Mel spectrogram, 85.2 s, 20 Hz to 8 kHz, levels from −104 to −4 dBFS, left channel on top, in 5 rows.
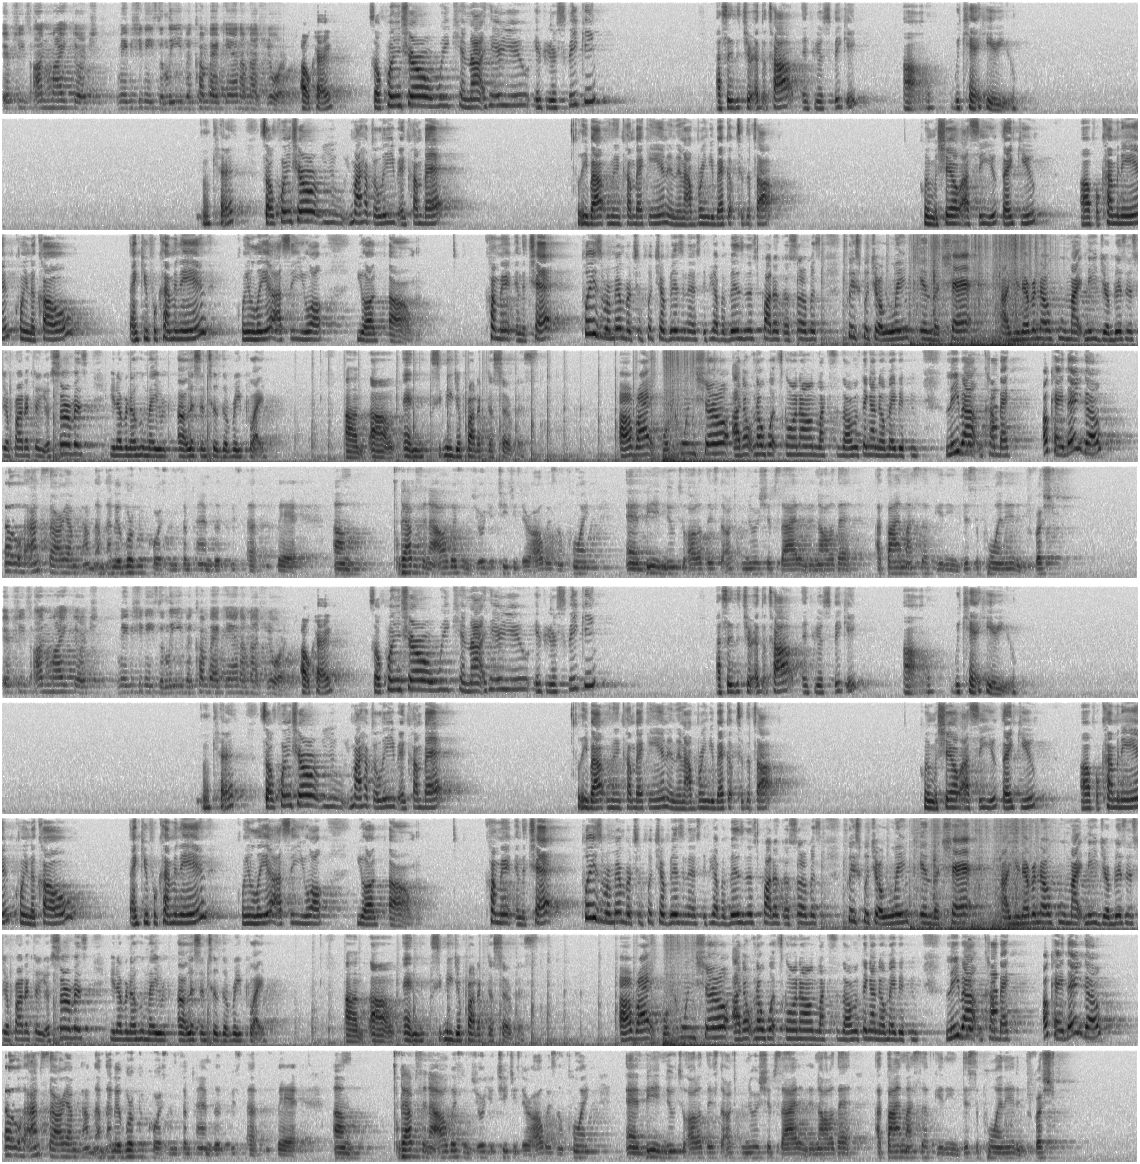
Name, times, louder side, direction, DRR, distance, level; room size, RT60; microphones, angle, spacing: voice 1, 0.0-1.4 1.7-4.3, left 1 dB, 35° left, 6 dB, 3.5 m, -30 dB
voice 2, 4.5-4.9 5.5-8.9 10.7-12.8 13.5-14.0 14.3-15.2 20.0-20.5 20.9-23.6 25.7-28.6 30.9-32.5 33.2-35.2 36.0-37.2 37.7-38.9 39.4-40.2 41.4-42.3 42.8-46.3 46.8-48.6 49.0-52.4 52.7-55.1 56.3-59.0 60.4-66.2 66.7-67.6, equal, 5° left, 11 dB, 0.8 m, -21 dB
sound 1, 46.0-63.4, left 1 dB, 80° left, 1.8 m, -31 dB
voice 3, 68.2-71.5 71.8-72.6 73.1-73.4 74.0-77.0 77.5-80.9 81.3-83.9, right 2 dB, 60° right, 8 dB, 1.9 m, -27 dB
28.5 x 27.0 x 7.6 m, 1.1 s
head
